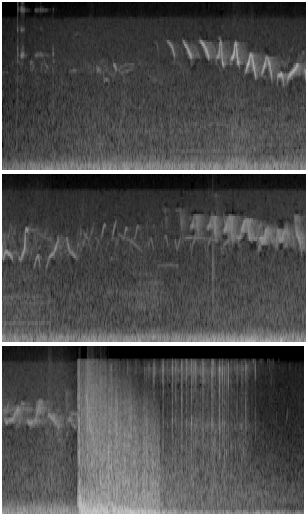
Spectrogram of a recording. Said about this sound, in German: Bepackt mit Sprengkapseln, einer Feder und seinem Werkzeug macht sich Georg Elser auf den Weg zum abgelegenen Obstgarten seiner Eltern. Dort kann er die ersten Tests zur Explosion durchführen, ohne dass ihn jemand hört.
